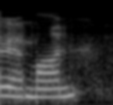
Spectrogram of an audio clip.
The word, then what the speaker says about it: Rahman: Talha Rahman, TALHARAHMAN.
